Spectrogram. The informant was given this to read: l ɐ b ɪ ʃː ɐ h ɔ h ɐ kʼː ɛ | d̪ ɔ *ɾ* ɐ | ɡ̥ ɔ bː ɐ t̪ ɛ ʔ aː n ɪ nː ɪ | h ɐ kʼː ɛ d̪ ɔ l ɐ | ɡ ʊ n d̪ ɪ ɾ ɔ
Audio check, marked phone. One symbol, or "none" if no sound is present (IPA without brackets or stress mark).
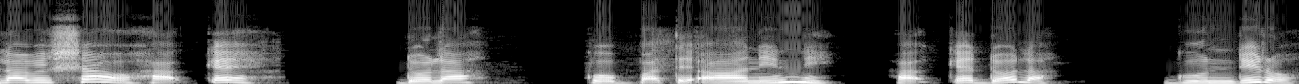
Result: l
